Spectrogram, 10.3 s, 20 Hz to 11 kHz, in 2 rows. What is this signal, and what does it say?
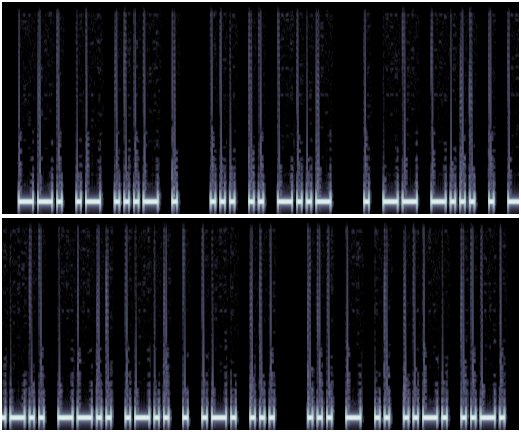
Morse code, heard as a keyed tone, about 25 wpm, 700 Hz. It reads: GAVE SIX EMBEZZLERS STIFF
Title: Pangram Challenge v2 - 25wpm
